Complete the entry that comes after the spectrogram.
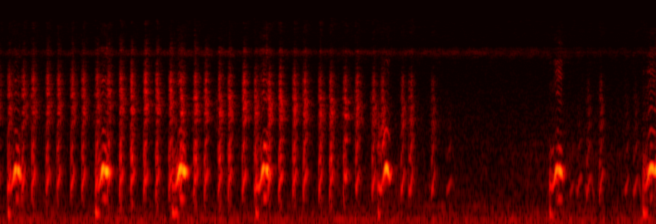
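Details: White-breasted waterhen decoy used for trapping repeats short, punchy notes amid dense rapid clicking chatter, then pauses briefly before resuming; a low hum runs underneath.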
